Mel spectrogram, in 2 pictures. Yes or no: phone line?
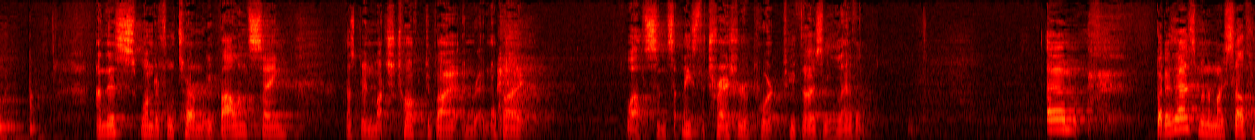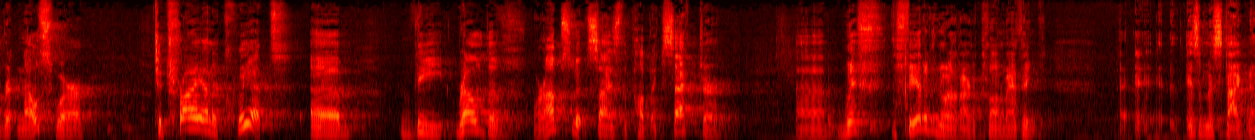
no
